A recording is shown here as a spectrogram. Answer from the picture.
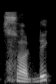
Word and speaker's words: صديق: Ini sodik itu artinya teman. Sodik itu teman. Sodiki. Kalau ini saya kasih tahu. Jadi kalau teman saja itu bahasa Arabnya tuh sodikun. Sodik bacanya tuh sodik gitu, sodik gitu.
